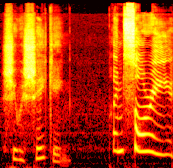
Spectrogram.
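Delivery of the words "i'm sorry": put-on high, sobbing girl's apology; tearful little girl. A narrator's reading. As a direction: sob it out like a scared child. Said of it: "she sobbed".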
